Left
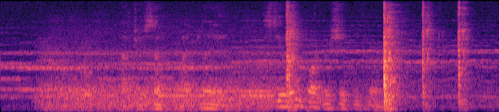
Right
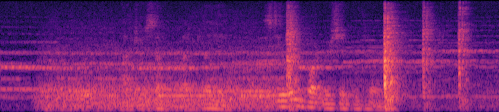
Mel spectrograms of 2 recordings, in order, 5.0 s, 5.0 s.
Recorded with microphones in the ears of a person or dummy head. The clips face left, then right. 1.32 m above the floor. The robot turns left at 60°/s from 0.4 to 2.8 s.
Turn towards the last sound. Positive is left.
turn(degrees=55)  # may be behind; listen again after turning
